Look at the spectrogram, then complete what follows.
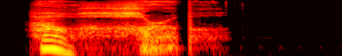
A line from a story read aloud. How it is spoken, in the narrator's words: he whispered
